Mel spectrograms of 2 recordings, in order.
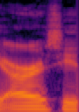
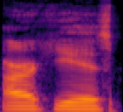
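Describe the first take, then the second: First: It is said with the Japanese-style pronunciation. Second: It is said with the standard intended pronunciation. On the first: This is the speaker's habitual pronunciation. "but I say Arceus" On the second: This is the officially intended pronunciation. "I know it's supposed to be Arceus"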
